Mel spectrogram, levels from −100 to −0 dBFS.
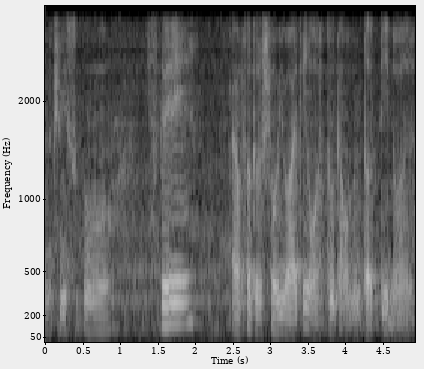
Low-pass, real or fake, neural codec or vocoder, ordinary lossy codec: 3.6 kHz; fake; codec, 16 kHz, 2 kbps, FunCodec, trained on LibriTTS, 25 frames a second; none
